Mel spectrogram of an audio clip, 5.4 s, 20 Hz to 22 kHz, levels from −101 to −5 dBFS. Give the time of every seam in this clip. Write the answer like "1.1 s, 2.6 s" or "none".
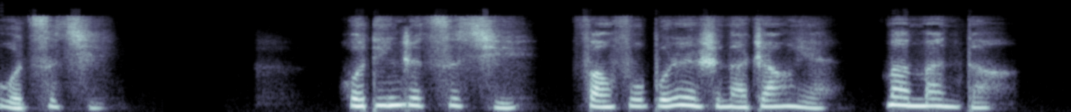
2.8 s, 4.3 s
